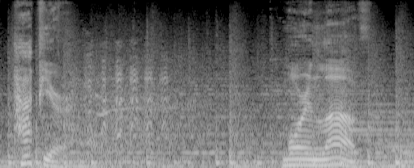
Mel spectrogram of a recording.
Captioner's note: laughing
